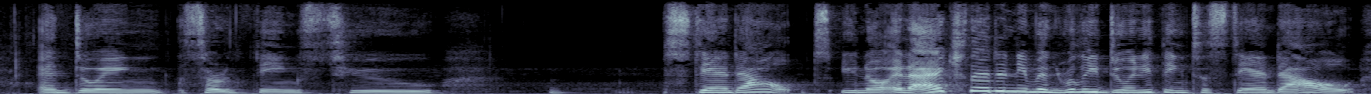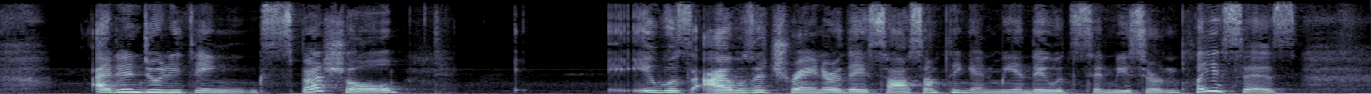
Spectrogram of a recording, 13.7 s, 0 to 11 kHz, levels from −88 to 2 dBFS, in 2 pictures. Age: 20-39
